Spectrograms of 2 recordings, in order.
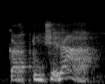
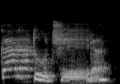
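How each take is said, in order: First: The stress is on the last syllable, ra. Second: The stress is on the first syllable, car. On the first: "Si fuera en gra" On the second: "Si fuese en car"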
